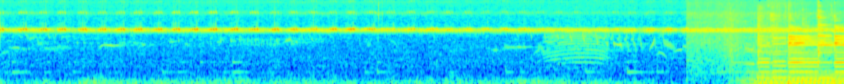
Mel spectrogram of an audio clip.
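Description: Crickets chirping steadily in an even, fast pulse, with a brief other call about seven seconds in. Background guitar music comes in near the end.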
